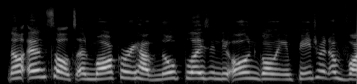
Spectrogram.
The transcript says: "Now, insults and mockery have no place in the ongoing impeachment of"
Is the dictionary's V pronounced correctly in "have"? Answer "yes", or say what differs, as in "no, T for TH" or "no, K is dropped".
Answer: yes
